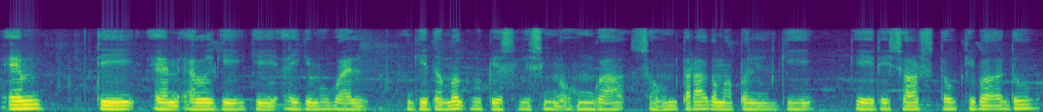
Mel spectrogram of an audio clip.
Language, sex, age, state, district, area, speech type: Manipuri, male, 45-60, Manipur, Churachandpur, urban, read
